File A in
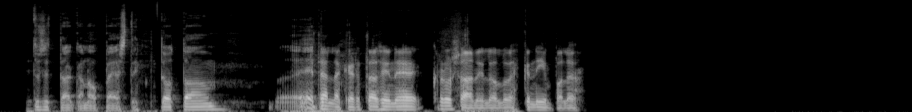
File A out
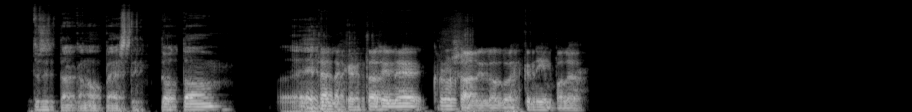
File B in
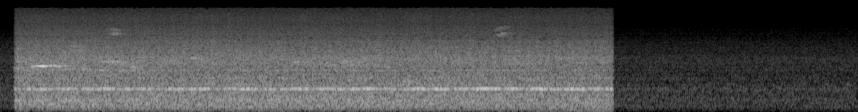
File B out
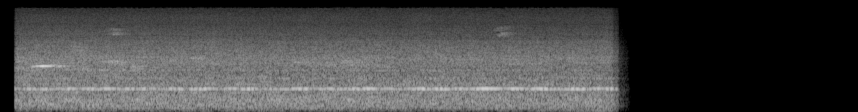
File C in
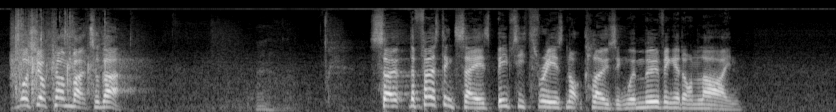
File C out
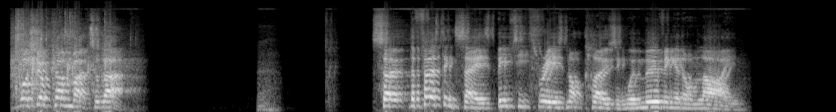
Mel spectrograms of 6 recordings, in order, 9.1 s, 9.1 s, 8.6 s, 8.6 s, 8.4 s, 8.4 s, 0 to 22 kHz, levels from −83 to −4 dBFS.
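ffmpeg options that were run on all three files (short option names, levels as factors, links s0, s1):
-af "agate=range=0.0251:threshold=0.01:ratio=16:detection=peak,aecho=1:1:13|52:0.335|0.531,aeval=exprs='clip(val(0),-1,0.335)':c=same"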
